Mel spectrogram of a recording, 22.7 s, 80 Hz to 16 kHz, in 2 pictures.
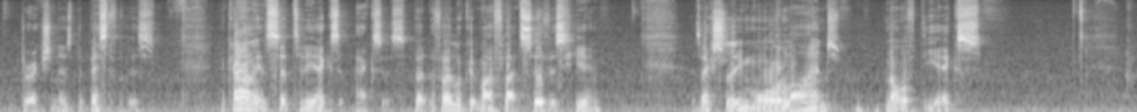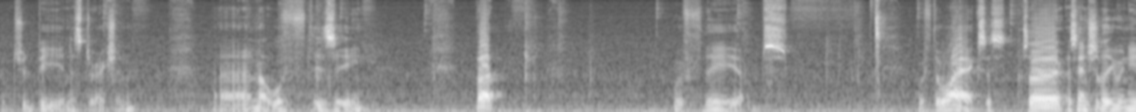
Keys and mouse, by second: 0.0 click, 7.0 ctrl+2.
